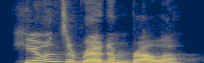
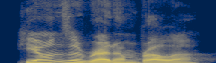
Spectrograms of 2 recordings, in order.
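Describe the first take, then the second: The two takes are said the same way.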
